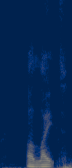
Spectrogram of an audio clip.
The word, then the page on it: alight: American English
